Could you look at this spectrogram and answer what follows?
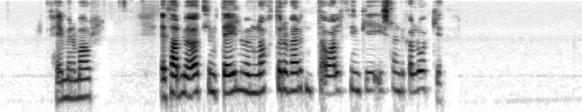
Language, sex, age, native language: Icelandic, female, 40-49, Icelandic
